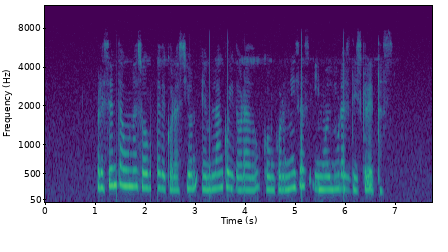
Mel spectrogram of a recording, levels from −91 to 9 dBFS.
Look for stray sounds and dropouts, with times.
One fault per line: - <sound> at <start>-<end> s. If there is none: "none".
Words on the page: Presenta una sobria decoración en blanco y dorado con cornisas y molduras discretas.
- dropout at 2.1-2.3 s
